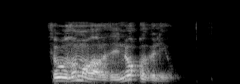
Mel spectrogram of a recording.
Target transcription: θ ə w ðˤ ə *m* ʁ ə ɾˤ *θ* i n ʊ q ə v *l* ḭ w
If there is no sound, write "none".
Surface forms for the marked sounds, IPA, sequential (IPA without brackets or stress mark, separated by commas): m, ð, l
